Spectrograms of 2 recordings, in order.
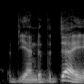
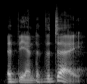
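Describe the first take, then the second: First: The words run together as one smooth unit. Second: The same.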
